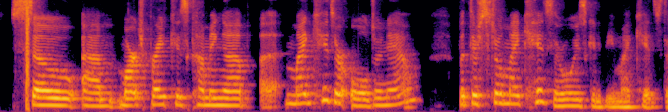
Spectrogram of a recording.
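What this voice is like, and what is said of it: Australian accent. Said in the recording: “despite the accent, originally from Australia”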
